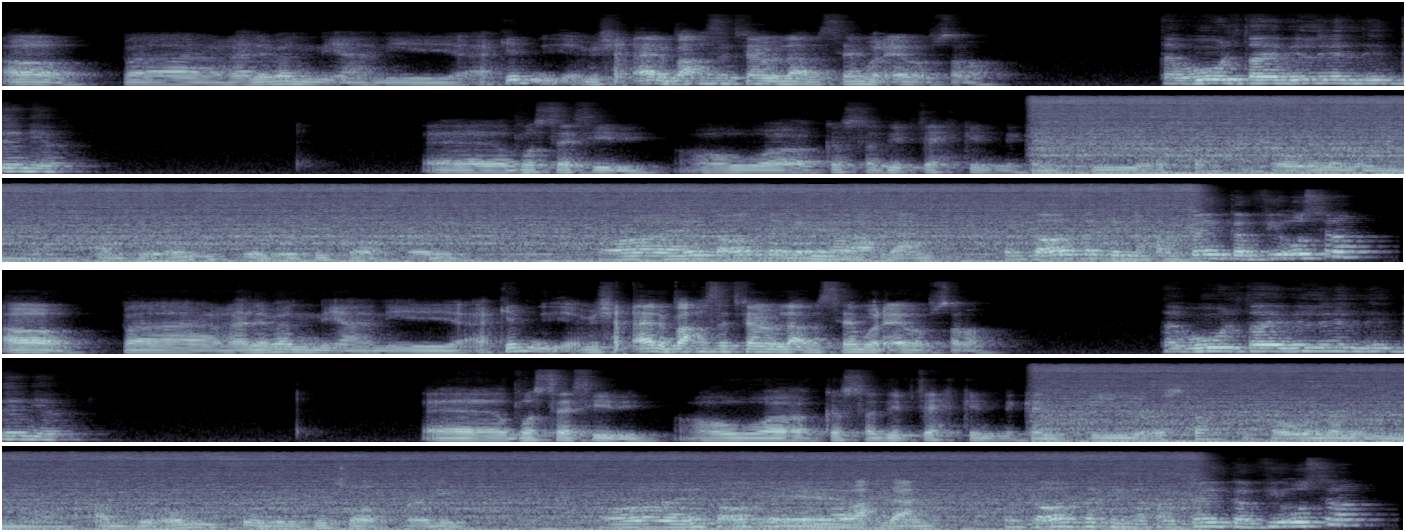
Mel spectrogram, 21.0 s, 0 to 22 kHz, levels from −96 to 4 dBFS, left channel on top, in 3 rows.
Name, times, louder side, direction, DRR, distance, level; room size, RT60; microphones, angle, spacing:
voice 1, 0.0-0.4 0.6-4.9 9.1-16.4 17.7-18.7, right 3 dB, 35° right, 0.4 m, -27 dB
voice 2, 5.8-7.3 17.0-18.3 19.0-20.7, equal, 75° left, 1.0 m, -24 dB
sound 1, 12.1-20.0, left 2 dB, 25° left, 0.6 m, -30 dB
3.1 x 2.7 x 2.4 m
head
